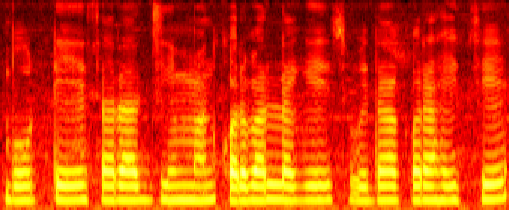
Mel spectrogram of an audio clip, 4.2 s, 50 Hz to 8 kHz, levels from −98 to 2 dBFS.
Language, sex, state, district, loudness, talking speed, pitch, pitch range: Odia, male, Odisha, Sambalpur, -18 LUFS, 140 wpm, 200 Hz, 200-205 Hz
